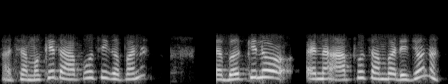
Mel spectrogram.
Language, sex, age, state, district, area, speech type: Sindhi, female, 30-45, Gujarat, Kutch, rural, conversation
